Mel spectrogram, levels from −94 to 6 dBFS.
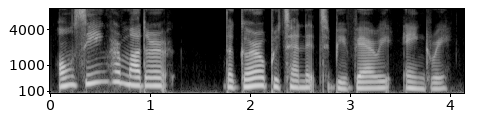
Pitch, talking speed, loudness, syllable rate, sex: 220 Hz, 160 wpm, -19 LUFS, 4.9 syllables/s, female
